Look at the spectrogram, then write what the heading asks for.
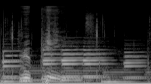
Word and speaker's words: rupees: all his rubies rupes oh rupees not rubies rupes yeah they're pronounced rupes not rubies cuz that doesn't make sense so I'll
